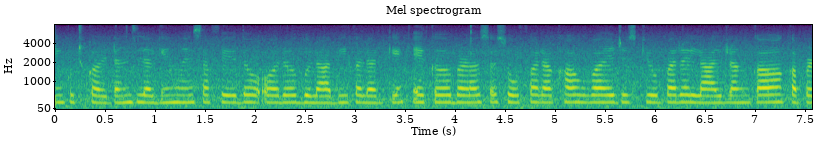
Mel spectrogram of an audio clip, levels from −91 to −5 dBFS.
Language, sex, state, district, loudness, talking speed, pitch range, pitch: Hindi, female, Uttarakhand, Tehri Garhwal, -16 LUFS, 200 wpm, 245-255 Hz, 250 Hz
